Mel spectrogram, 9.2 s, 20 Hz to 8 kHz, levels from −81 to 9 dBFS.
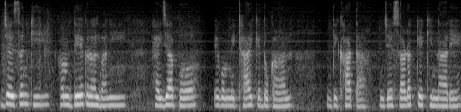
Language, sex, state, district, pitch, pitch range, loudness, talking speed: Bhojpuri, female, Uttar Pradesh, Ghazipur, 205 Hz, 195-220 Hz, -16 LUFS, 115 wpm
